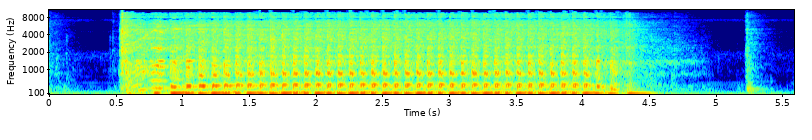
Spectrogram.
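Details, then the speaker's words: BMW E36 318i after a one-day engine swap, with fuel lines just flipped. Starter cranks evenly for about four seconds and the engine never fires: crank, no start. Engine ground wire not connected, suspected cause. "I mean it's cranking but that would that keep it from starting probably keep it from starting"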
